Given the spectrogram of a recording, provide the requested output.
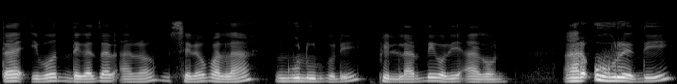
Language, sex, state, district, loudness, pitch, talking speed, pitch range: Chakma, male, Tripura, Unakoti, -17 LUFS, 145 Hz, 140 wpm, 130-165 Hz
